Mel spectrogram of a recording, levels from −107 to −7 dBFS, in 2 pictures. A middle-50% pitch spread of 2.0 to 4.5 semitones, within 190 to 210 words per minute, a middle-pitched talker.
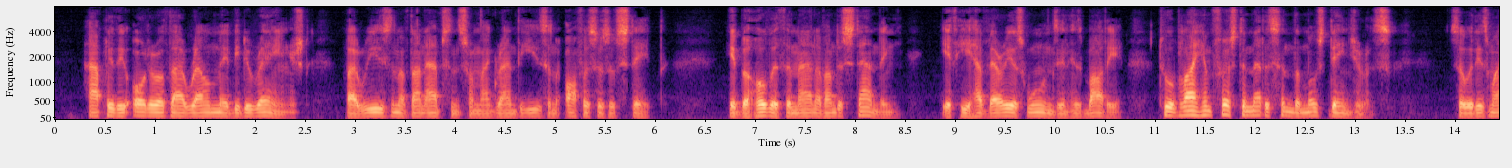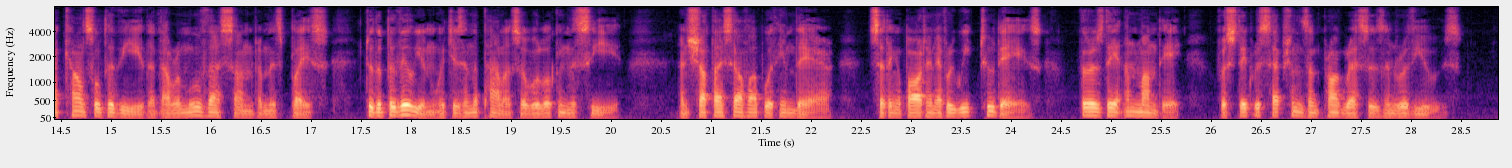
No: average, 3.4 semitones; average, 195 wpm; very low, 90 Hz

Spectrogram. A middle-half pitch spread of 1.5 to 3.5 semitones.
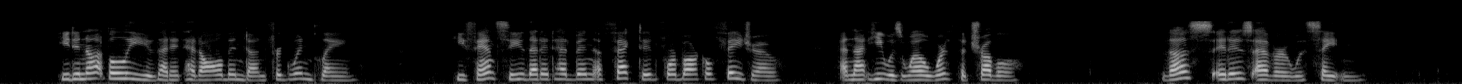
Yes: average, 3.0 semitones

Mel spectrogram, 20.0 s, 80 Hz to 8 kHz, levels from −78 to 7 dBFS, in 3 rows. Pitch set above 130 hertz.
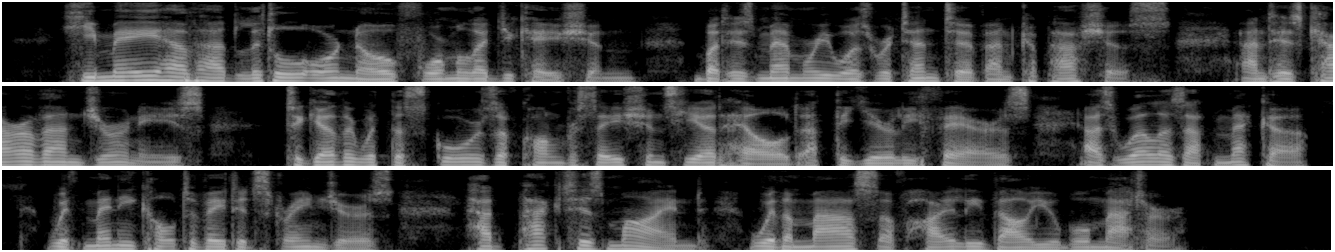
No: low, 110 Hz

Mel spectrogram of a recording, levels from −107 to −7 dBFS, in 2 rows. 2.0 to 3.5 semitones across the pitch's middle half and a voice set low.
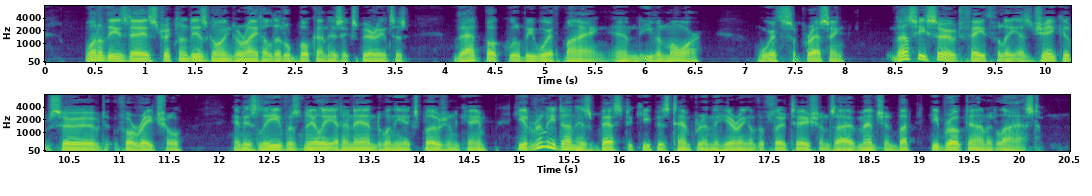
Yes: average, 2.9 semitones; very low, 90 Hz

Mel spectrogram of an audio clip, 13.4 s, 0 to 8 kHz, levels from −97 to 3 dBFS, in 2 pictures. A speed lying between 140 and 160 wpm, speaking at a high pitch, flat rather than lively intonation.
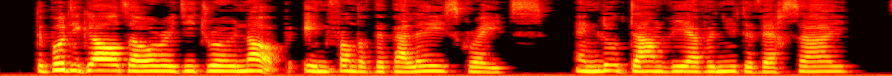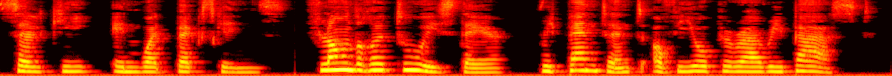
Yes: average, 145 wpm; high, 195 Hz; narrow, 2.2 semitones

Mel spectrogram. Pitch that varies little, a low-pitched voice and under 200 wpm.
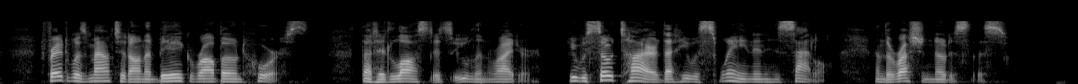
No: average, 3.7 semitones; low, 130 Hz; average, 170 wpm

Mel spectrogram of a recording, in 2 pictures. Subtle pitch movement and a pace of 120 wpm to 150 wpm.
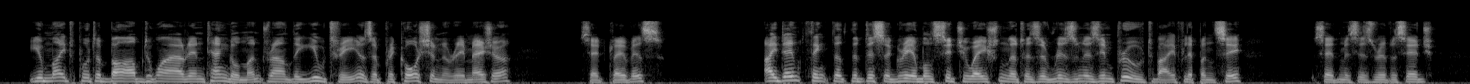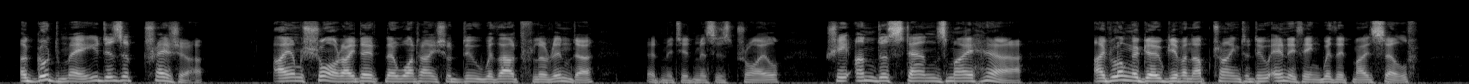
No: average, 4.7 semitones; average, 145 wpm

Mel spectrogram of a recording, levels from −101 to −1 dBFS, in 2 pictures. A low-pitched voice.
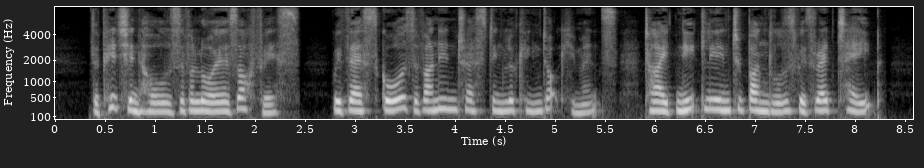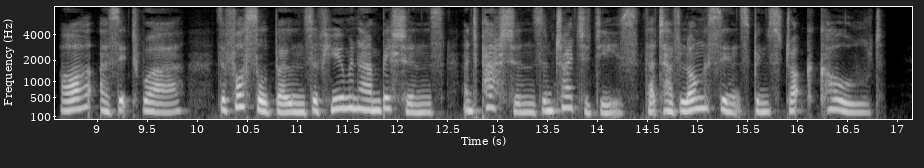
No: high, 205 Hz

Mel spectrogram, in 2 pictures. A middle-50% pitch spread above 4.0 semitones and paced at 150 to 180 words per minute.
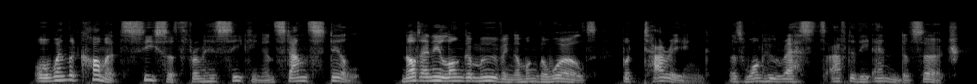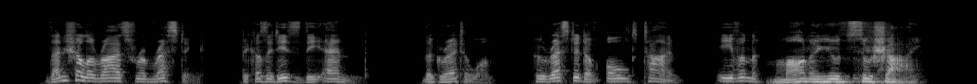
Yes: average, 4.7 semitones; average, 155 wpm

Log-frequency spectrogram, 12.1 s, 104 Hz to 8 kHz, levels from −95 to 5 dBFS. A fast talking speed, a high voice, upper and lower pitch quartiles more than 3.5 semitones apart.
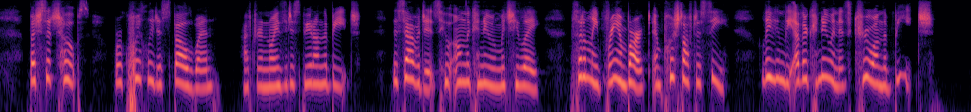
Yes: fast, 210 wpm; very high, 315 Hz; average, 3.9 semitones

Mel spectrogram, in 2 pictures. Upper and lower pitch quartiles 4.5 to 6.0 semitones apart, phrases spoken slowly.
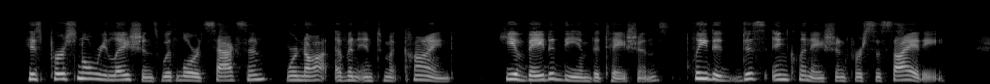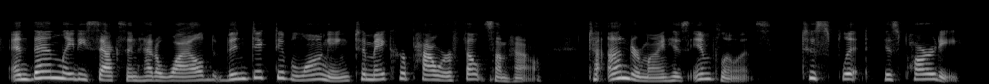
Yes: average, 5.0 semitones; slow, 130 wpm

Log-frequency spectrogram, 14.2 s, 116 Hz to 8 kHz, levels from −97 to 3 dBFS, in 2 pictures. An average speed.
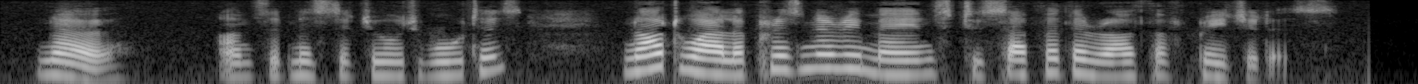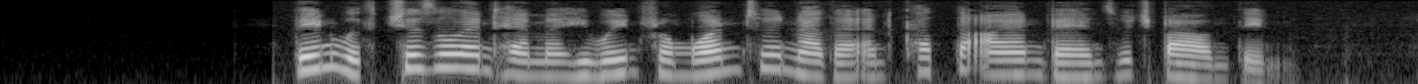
Yes: average, 150 wpm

